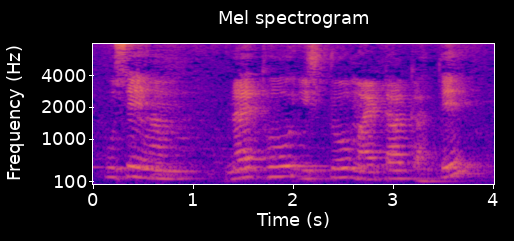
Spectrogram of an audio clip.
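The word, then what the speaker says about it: Gnathostomata: दूसरा आपका है नैथोस्टोमाटा, जहां जी साइलेंट है।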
